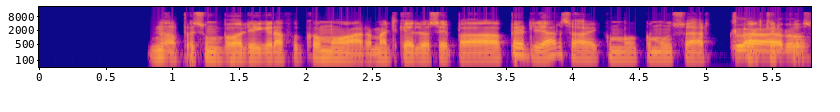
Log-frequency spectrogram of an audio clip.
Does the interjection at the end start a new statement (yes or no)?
yes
